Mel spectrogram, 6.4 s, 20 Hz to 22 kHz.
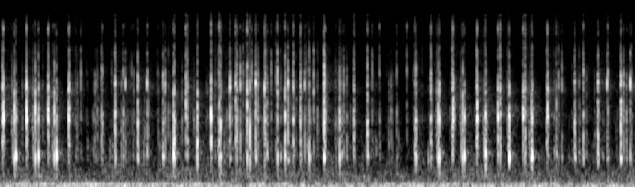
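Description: Fingertips rapidly click the shoulder buttons and triggers of a hollow black plastic PS4 game controller held up close, and tap its plastic shell. Dozens of short, dry, bright plastic clicks and taps come in quick succession, each dying away almost instantly over a faint low hum.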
